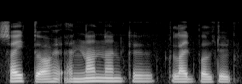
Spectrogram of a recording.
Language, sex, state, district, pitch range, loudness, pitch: Wancho, male, Arunachal Pradesh, Longding, 125-145 Hz, -17 LUFS, 135 Hz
